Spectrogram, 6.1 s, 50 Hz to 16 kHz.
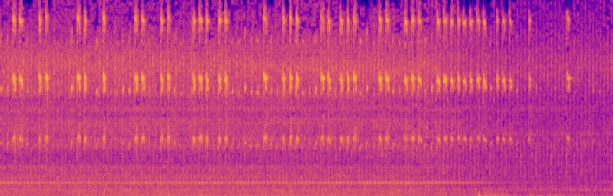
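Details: Opel Z16XEP engine at idle; thin high chirping squeal in quick pulses over a quiet idle with a faint steady tone underneath; owner can't tell why it whistles: belt squeal, cause unclear.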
